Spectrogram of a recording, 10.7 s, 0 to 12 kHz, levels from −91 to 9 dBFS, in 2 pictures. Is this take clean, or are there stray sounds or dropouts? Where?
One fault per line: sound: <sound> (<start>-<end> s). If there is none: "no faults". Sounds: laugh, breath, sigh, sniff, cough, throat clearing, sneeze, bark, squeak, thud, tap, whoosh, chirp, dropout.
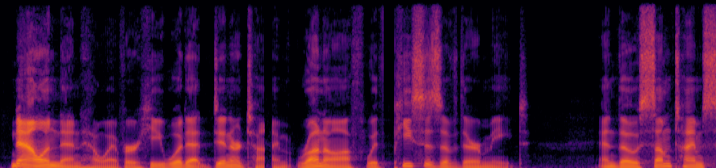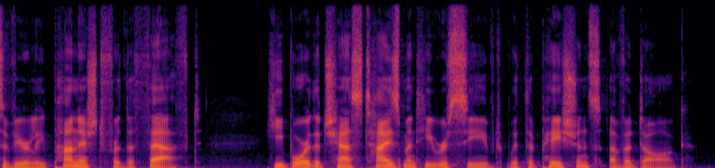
sound: dropout (2.0-2.0 s)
